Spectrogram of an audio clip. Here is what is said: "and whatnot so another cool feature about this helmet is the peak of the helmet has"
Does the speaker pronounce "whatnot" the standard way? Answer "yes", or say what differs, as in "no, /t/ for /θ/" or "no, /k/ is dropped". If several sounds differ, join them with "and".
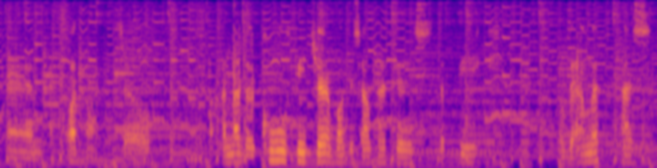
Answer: no, /n/ is dropped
